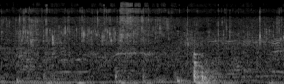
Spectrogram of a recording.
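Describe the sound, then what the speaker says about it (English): Eggplant frying in a pan for Sicilian caponata, a steady close sizzle with soft crackles and a brief louder spatter near the end, no talking over it. "When the eggplant is fried like this, we can also turn it down a little bit to see that it's nice and crispy."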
